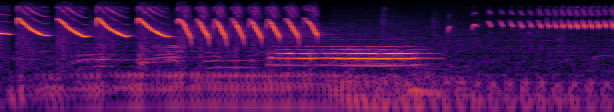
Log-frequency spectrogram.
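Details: Canary song used to train young canaries: loud falling whistles, then quicker rising notes, a brief low steady tone in the middle, and a thin, very fast high trill at the end.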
